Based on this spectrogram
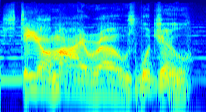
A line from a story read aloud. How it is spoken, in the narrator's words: snarled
